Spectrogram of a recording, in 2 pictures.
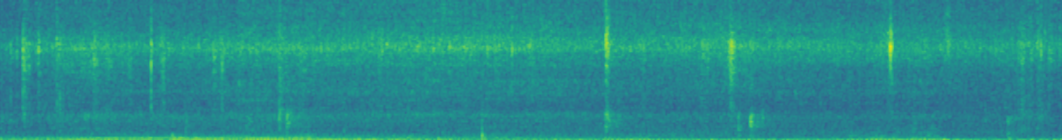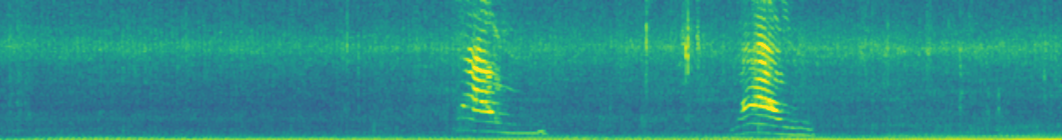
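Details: Kitten trapped in a deep pipe during a rescue in Bulgaria: two short, high, arching meows with a falling tail near the end, heard over steady low engine rumble from a nearby vehicle.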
